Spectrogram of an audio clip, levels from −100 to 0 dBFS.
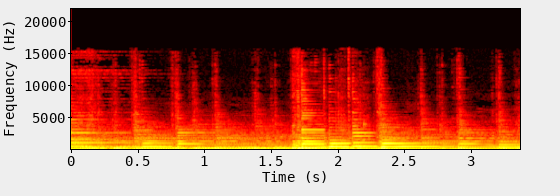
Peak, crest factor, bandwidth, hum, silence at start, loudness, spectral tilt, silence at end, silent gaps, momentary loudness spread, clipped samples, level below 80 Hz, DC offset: -6 dBFS; 16 dB; 15.5 kHz; none; 0 s; -22 LUFS; -7 dB/octave; 0 s; none; 6 LU; under 0.1%; -58 dBFS; under 0.1%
